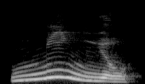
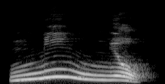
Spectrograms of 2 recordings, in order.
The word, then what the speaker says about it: ninho: Vejam, para fazer ninho, eu uso 5 letras, mas na pronúncia, na, i, nha, o, ninho. Ué, tem um som a menos em comparação às letras. Claro, NH representa um dígrafo. 2 letras, mas apenas um som.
